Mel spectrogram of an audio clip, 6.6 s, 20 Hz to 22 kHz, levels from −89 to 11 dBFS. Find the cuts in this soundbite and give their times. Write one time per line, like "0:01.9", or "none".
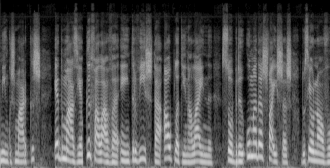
0:01.6

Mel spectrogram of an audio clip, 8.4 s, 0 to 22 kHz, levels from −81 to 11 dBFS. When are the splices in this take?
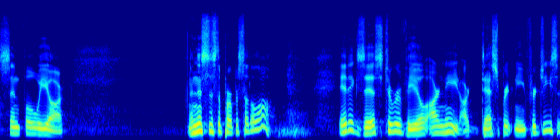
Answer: none

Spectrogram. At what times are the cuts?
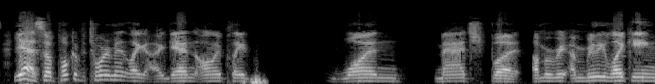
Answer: none

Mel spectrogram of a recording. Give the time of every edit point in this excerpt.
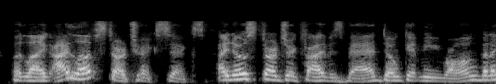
0:02.1

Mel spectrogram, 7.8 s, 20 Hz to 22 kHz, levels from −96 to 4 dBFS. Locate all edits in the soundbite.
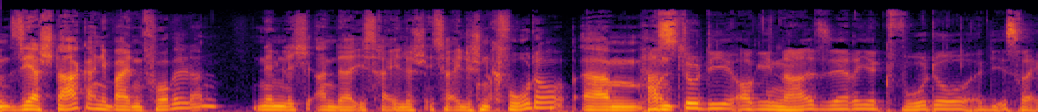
0:02.3
0:03.2
0:03.7

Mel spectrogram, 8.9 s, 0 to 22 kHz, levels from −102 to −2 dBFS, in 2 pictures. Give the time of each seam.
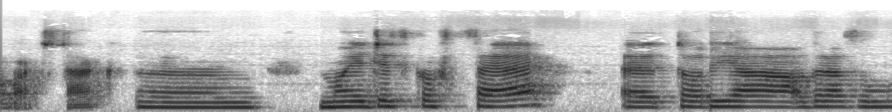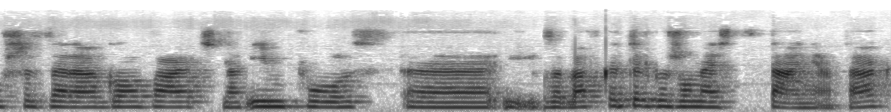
0:03.5
0:05.7
0:07.2
0:07.7

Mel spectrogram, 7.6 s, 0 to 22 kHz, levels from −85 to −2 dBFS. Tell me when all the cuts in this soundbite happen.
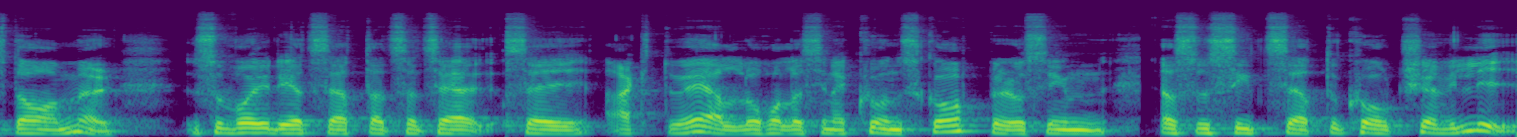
0:02.5
0:05.7

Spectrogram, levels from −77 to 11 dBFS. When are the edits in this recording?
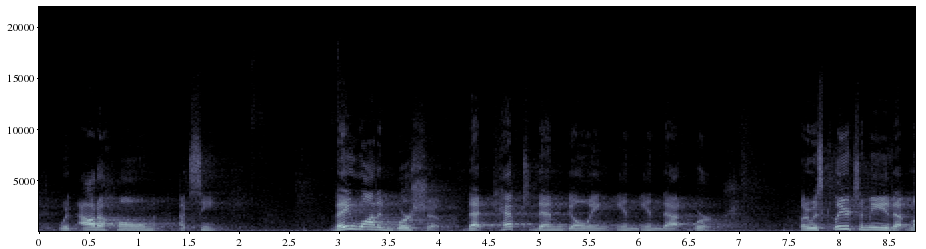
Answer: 0:01.4
0:04.2
0:06.0
0:07.5

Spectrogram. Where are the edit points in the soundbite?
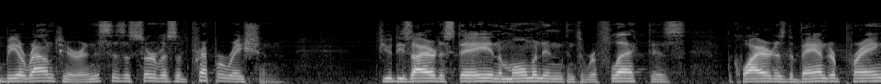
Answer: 0:01.9
0:05.7

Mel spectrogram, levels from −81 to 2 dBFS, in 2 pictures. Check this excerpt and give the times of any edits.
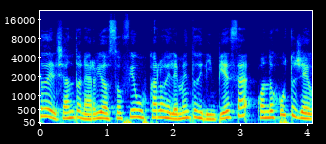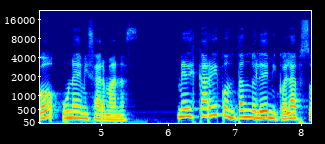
none

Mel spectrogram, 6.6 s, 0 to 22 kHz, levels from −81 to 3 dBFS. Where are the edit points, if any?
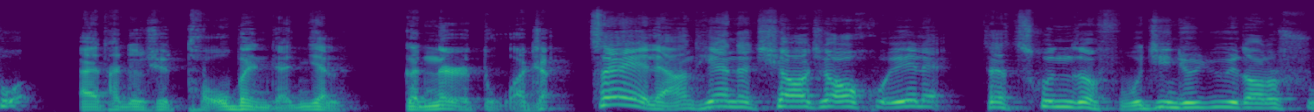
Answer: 0:02.9

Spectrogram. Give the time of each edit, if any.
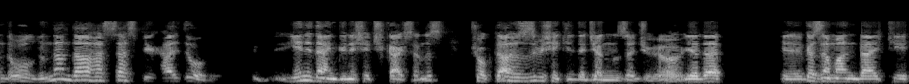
0:08.1

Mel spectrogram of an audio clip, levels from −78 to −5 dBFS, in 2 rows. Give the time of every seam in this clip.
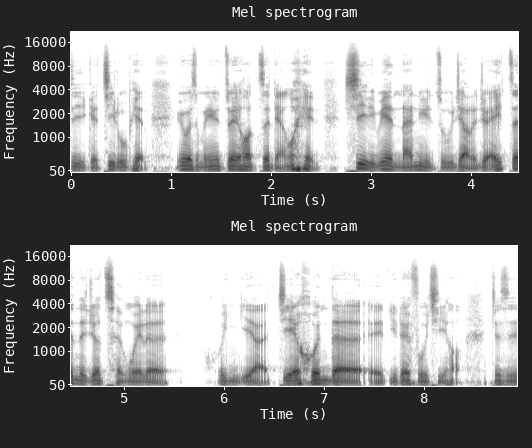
none

